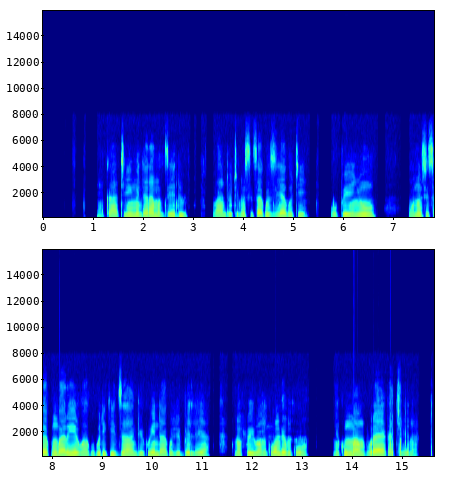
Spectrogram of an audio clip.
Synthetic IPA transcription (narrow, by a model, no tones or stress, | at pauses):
mukatimwendaɾamo̞d͡ze̞ɗu | ʋantʰutino̞sisakuziʋakuti | ṵpe̞ɲu | ɦuno̞s̬isakumwaɾirwakuɓuɗikid͡zaŋɡe̞kue̞ndakuʐibʱe̞ɮe̞ja | kuno̞feiwamukoŋɡe̞mukuo | ne̞kumwaɱvuɾajakat͡ʃe̞ːna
